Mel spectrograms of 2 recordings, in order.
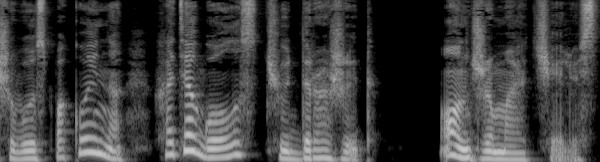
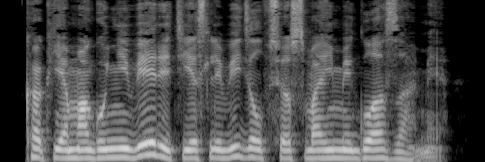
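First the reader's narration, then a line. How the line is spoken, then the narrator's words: Sharp reply. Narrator (Russian): отвечает резко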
